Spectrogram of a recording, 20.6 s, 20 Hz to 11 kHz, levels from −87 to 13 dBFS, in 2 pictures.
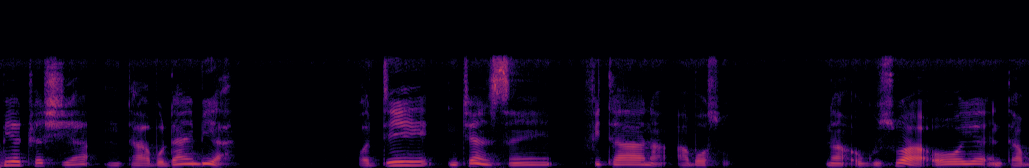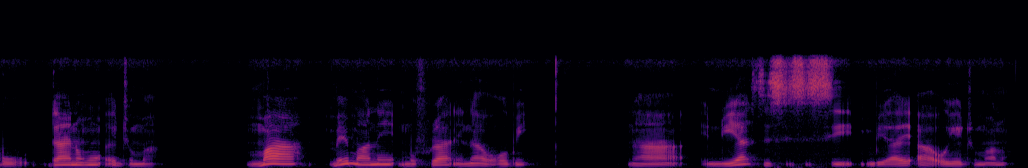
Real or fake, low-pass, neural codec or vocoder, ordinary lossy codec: real; 7.2 kHz; none; MP3, 96 kbps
